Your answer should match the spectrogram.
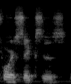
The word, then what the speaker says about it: Four Sixes: Yeah, that's how you say it. Four Sixes. It's a ranch in Texas, and one of the characters left Yellowstone.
